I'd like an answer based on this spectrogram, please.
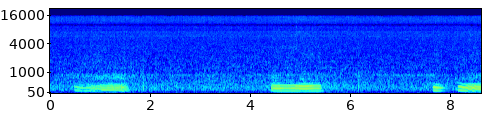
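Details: Elderly domestic cat asleep and snoring: three low, buzzy, harmonic snores, each about a second long, spaced several seconds apart with quiet breathing gaps between them.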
